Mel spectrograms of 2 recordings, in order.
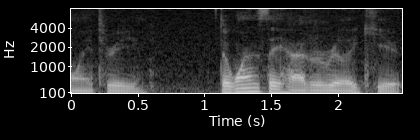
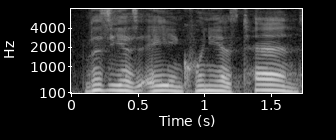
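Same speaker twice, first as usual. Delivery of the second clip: put-on little girl voice; 10 semitones higher, 5 dB louder than usual. A narrator's reading. Sister cub voice.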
